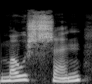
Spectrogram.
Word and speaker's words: motion: It's got a T in it, but we pronounce it sh, as in the word motion, martial arts.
